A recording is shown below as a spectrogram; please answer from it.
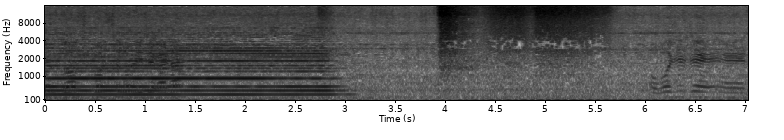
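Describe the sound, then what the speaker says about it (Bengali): A train on the Badarpur–Silchar railway sounds a long, loud multi-tone horn for about three seconds, then its cars roll past with rumbling, hissing clatter close by. "অবশেষে ট্রেন চলাচল স্বাভাবিক হয়েছে।"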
